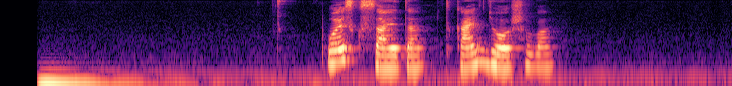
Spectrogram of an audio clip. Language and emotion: Russian, neutral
